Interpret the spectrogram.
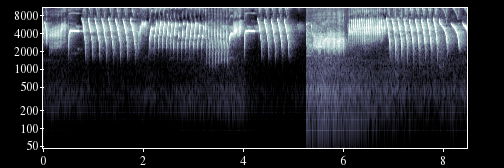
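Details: Blackthroat-tutored canary delivering fast bursts of crisp, repeated whistled notes and dense trills, broken by brief pauses; a rough, hissing passage appears midway before the rapid trilling resumes.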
